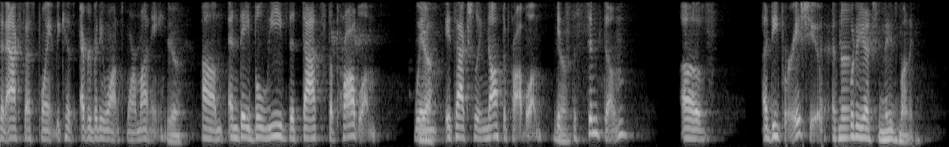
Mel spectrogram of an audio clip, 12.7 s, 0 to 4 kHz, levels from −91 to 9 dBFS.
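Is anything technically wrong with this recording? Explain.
Yes, there are two packet-loss faults.

From 10.48 to 11.36 s there is repeated packet loss, heard as robotic sound. Five gaps fall close together, the longest about 0.1 s. Each is patched by extending the preceding sound, so roughly a quarter of that stretch is synthetic, giving a choppy texture. The repetition across the stretch sets it apart from an isolated dropout.

From 12.18 to 12.22 s there is a short concealed packet loss. About 20 ms of audio is missing, filled by continuing the last sound and then blending back. It comes across as a brief smear or wobble. Unlike the earlier stretch, it is a single event and never turns robotic.

The call path itself carries nothing above 4 kHz, which fits a narrowband G.711 mu-law connection.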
